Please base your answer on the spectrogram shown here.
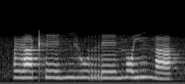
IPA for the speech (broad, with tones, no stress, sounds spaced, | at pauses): ɣ a˨ kʰ eː˨ ŋ i˨ ɣ u˨ r eː˨ ŋ ɔ˦ j ĩ˦ ŋ a˨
